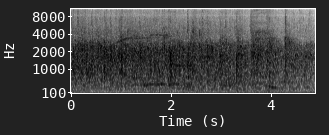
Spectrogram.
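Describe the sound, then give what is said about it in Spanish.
An audience applauds for singers being introduced, a dense, steady wash of clapping that holds loud throughout and fades slightly toward the end, with no clear voices over it. “Un aplauso, chicos, un aplauso.”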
